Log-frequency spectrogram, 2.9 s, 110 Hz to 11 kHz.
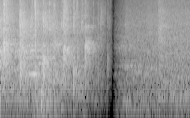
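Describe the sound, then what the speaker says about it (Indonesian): A classroom group claps for a presenting group at a school lesson, giving a short burst of applause that stops after about a second and a half, followed by quiet room tone. "jadi aplaus dulu untuk kelompok 3"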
